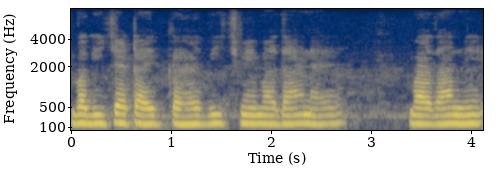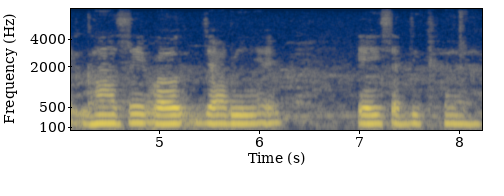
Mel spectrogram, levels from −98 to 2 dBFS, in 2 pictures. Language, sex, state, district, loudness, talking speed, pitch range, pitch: Hindi, female, Bihar, Vaishali, -16 LUFS, 155 wpm, 160-165 Hz, 160 Hz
